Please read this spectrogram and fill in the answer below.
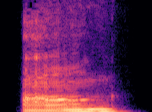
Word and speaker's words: Ong: Allison Ang. Did I pronounce that right?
